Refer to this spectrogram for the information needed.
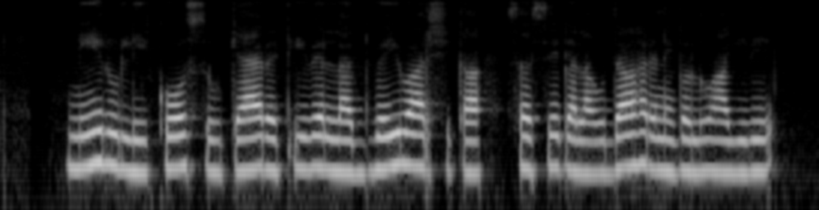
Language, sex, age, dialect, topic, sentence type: Kannada, female, 46-50, Coastal/Dakshin, agriculture, statement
